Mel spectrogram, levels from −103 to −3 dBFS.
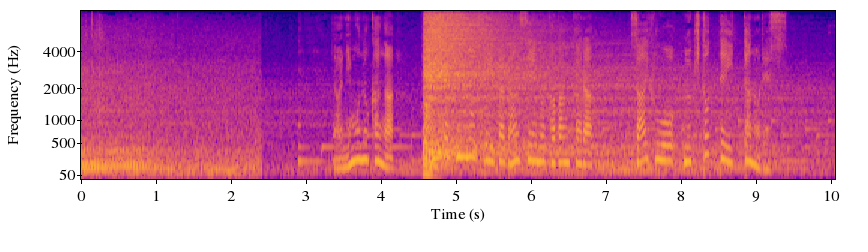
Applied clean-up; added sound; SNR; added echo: none; Crash cymbal; 3 dB; none.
